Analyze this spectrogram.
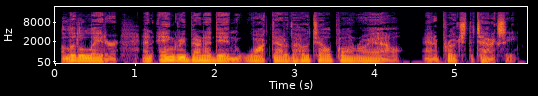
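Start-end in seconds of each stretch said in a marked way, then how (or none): none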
